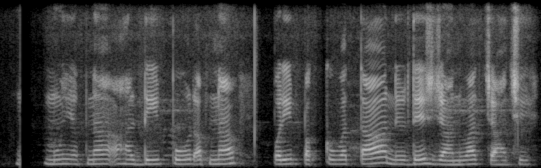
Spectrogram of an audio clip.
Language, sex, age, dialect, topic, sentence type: Magahi, female, 18-24, Northeastern/Surjapuri, banking, statement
